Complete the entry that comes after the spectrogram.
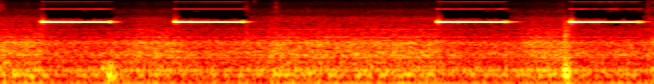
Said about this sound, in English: And there's the smoke detector going off.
